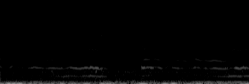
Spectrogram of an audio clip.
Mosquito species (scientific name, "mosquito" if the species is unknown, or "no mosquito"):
mosquito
